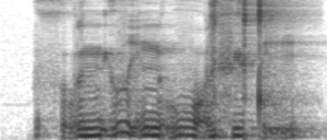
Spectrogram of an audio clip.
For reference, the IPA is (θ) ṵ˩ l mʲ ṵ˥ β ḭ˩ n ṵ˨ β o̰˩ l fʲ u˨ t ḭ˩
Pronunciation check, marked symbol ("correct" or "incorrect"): correct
